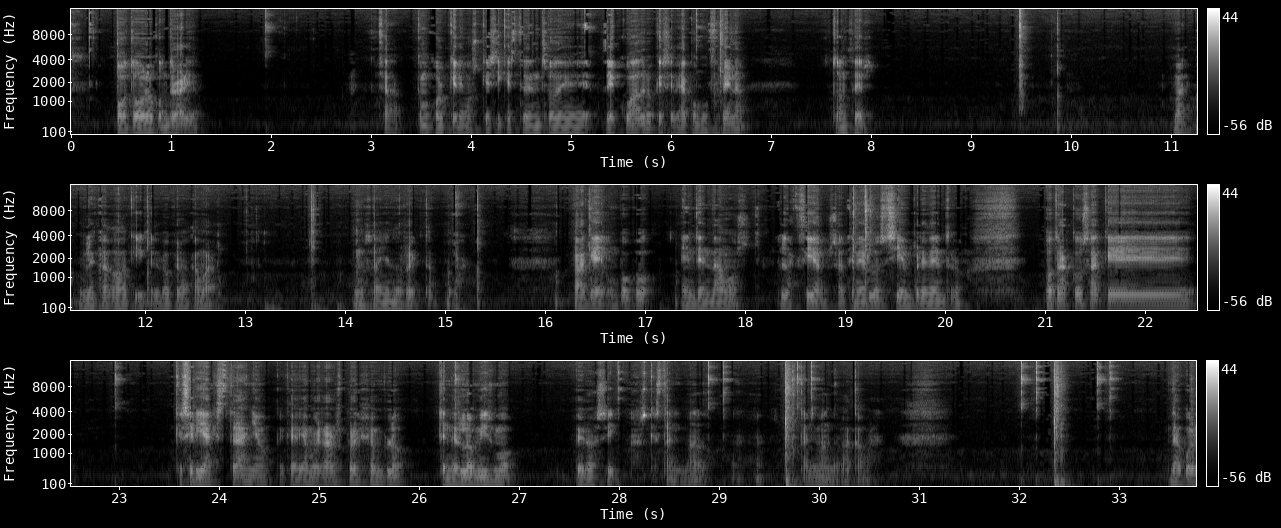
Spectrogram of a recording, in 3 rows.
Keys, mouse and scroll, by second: 2.4 click, 5.6 click, 6.9 space, 10.3-12.1 middle drag, 12.1-12.4 scroll down 2, 12.4-15.5 middle drag, 15.8-19.6 middle drag, 19.6 space, 23.4-24.6 drag, 24.6-26.8 middle drag, 26.8 click, 29.3 click, 30.1 x, 32.4 click, 32.8 x.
